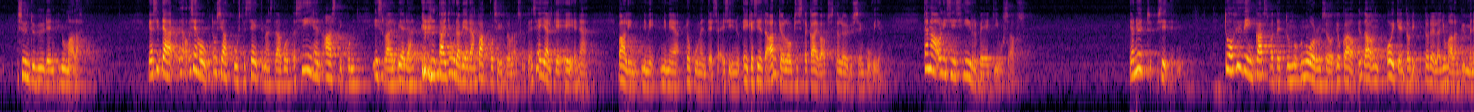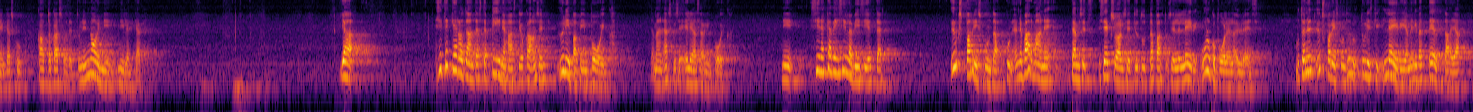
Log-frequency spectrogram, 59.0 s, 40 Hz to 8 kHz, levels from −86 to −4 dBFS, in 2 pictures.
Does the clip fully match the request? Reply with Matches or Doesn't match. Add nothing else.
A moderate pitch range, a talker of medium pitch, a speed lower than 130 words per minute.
Doesn't match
